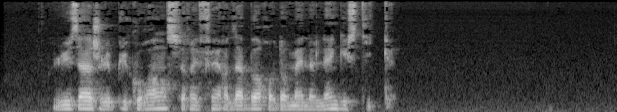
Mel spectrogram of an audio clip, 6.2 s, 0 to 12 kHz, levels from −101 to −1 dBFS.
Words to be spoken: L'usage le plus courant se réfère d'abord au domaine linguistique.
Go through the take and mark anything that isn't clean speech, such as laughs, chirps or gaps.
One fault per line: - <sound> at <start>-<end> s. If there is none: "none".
none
